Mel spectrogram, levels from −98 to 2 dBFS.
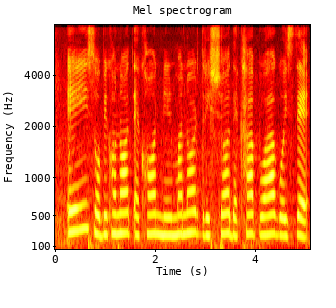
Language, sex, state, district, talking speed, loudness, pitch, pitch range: Assamese, female, Assam, Kamrup Metropolitan, 95 wpm, -16 LUFS, 255 Hz, 240-265 Hz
